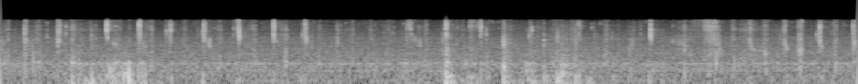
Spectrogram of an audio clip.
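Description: Close-miked eating: chewing with many short wet mouth clicks. There is a cluster of louder low bumps about a second in and a few more later.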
